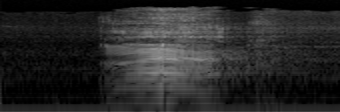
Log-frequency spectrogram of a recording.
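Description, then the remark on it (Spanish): One short, displeased groan from a single voice, a brief mock moan of discontent that swells and fades in about half a second, moderately loud, with no words. “En el diccionario literalmente dice hacer ruidos de descontento.”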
